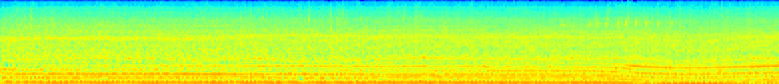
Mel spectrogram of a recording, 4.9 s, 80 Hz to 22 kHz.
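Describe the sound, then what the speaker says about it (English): A Farming Simulator 25 chainsaw cuts through a tree, a loud, steady close engine whine that stays level for several seconds, then dips and shifts pitch near the end, with no voices. "I will be very, very afraid that my chainsaw might be overheating like there's no tomorrow"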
